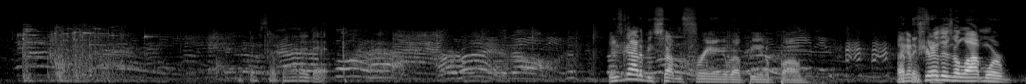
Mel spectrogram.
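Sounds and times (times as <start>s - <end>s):
glass bottle shattering when struck in glass bottle baseball: 0.1s - 1.6s
glass shards tinkling and ringing: 0.1s - 1.8s
speech: 2.5s - 3.8s, 6.1s - 8.2s, 9.0s - 10.2s
laughter: 3.5s - 9.4s.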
